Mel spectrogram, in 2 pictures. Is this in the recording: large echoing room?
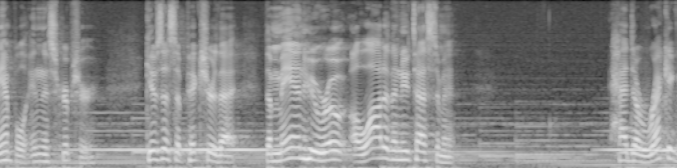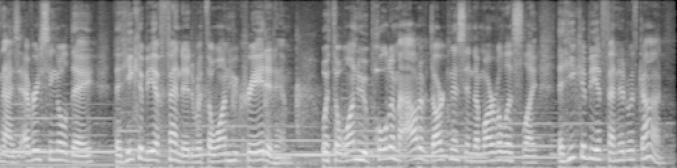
yes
